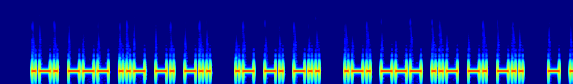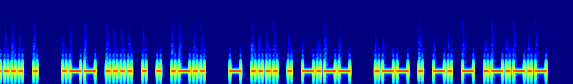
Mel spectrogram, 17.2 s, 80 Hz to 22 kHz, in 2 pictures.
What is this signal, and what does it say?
Morse code, heard as a keyed tone, about 22 wpm, 700 Hz. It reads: ROUND AND ROUND THE WHEEL THEY WENT.
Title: Sentences from Top 1000 Words - Review Part 3 - 22wpm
